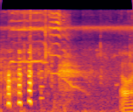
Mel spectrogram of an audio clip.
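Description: Long breaker bar working a front wheel lug nut: a quick run of metal clicks, then a short falling squeak.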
